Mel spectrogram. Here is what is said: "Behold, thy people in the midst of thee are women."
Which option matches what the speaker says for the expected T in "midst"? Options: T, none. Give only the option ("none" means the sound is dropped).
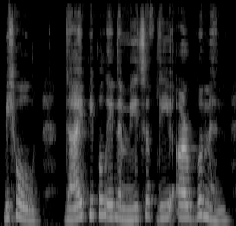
none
